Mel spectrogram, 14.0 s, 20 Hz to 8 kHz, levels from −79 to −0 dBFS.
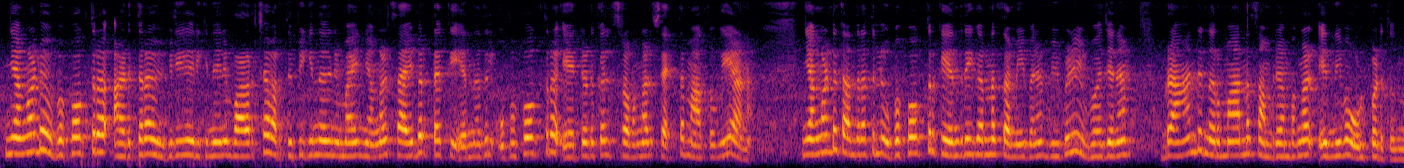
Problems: constant background noise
